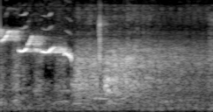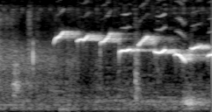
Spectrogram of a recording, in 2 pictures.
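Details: White-rumped shama song to tutor birds that stopped singing: clear whistled phrases, a soft noisy passage in the middle, then bright downslurred whistles repeated in quick succession.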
